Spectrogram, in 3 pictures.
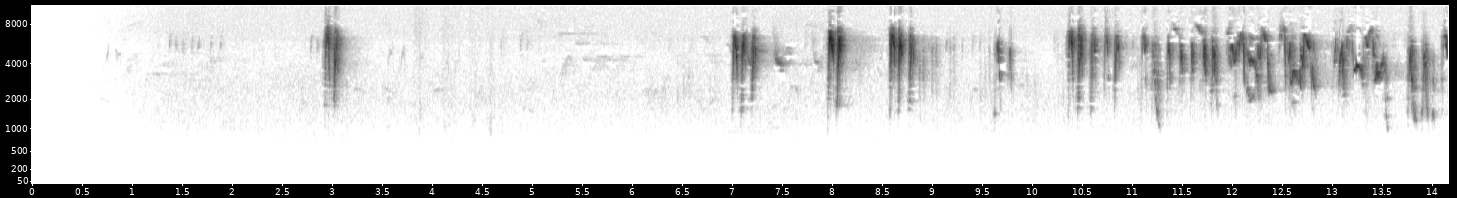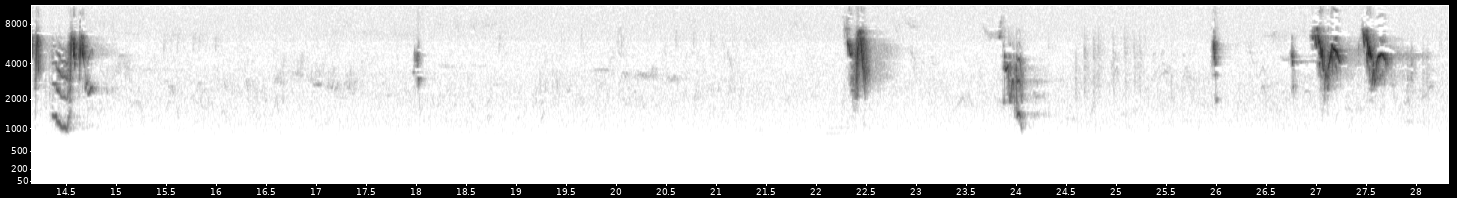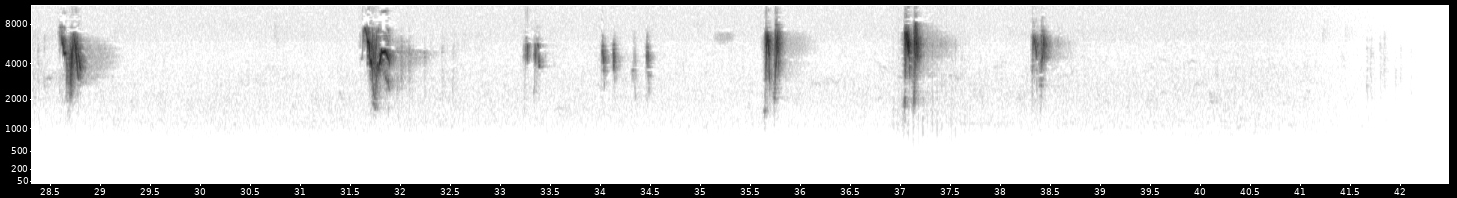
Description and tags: A stereo field-recording of a Pied Wagtail (Motacilla alba).Edited for traffic noise. Rode NT-4 > FEL battery pre-amp > Zoom H2 line in.
bird, field-recording, motacilla-alba, pied-wagtail, stereo, xy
